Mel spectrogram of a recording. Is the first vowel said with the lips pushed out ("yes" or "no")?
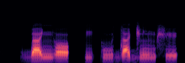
no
